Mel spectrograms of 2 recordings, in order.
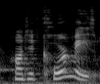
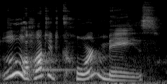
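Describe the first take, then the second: First: Said in the usual way. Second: Slow, delighted ooh; excited. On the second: Real, not acted. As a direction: savor the idea with delight.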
